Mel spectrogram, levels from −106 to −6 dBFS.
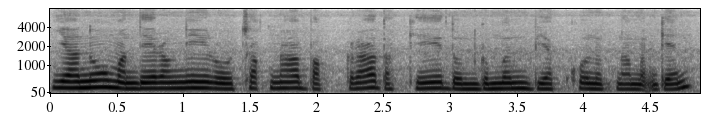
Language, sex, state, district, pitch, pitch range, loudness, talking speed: Garo, female, Meghalaya, West Garo Hills, 200 Hz, 185-210 Hz, -13 LUFS, 110 wpm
